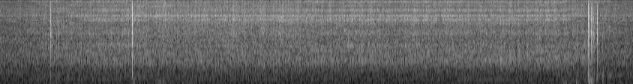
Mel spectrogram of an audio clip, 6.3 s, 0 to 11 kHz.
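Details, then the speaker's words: MSI GP65 Leopard laptop CPU fan recorded with mic held close before teardown, making an irritating noise for two days: steady airy whir with faint hum underneath, a few handling clicks. "hope you can hear that sound that noisy fan sound"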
